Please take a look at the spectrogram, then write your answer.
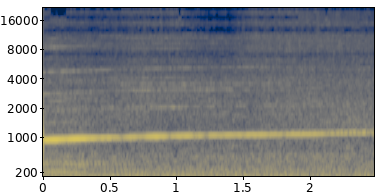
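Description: An ambulance siren sounds on a road as the vehicle passes: a sustained high electronic tone sliding slowly upward, loud and close over low traffic rumble, with no talking.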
